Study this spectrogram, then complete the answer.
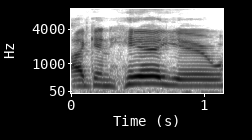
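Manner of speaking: loud, shouted voice. As Echo, answering a loud call down the hall, shouting back. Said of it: "Echo shouts back".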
